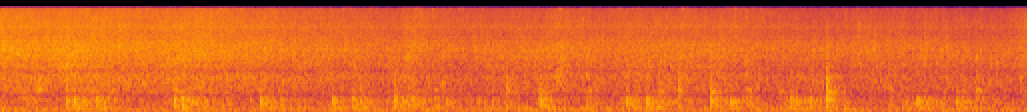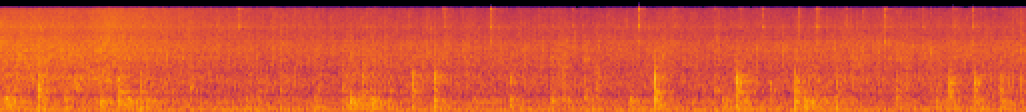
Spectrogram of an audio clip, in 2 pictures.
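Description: Tomato pieces, spice seeds and dried red chillies sizzling in hot ghee in a non-stick kadai, stirred with a wooden spatula that scrapes and taps the pan in short clicks. The sizzle is loudest at the start and dies down gradually.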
